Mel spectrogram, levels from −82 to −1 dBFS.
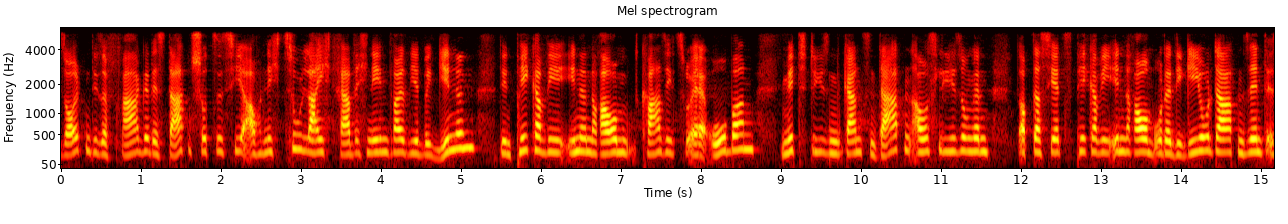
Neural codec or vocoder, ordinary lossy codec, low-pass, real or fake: codec, 16 kHz, 0.8 kbps, ZipCodec; none; 5.4 kHz; fake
